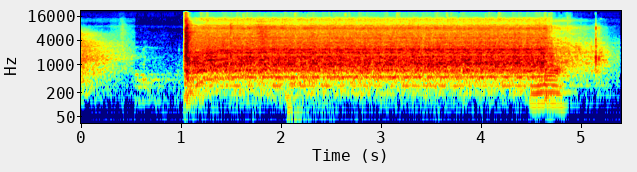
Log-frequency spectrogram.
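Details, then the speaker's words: Skoda Octavia 2 with 8-valve BSE engine that won't start: starter spins the engine fast and evenly for about four seconds with no compression and no firing; timing belt snapped, mechanic suspects bent valves, oil pressure audible afterwards. "Valica: ah ... it's the oil. It's not leaking ... you can hear the oil pressure."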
